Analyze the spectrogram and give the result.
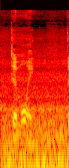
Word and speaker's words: Des Moines: I was like, no, it's just Des Moines. The S's are silent.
